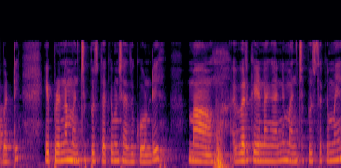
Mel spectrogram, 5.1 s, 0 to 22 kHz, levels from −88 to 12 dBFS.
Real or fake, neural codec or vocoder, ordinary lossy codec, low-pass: real; none; none; none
